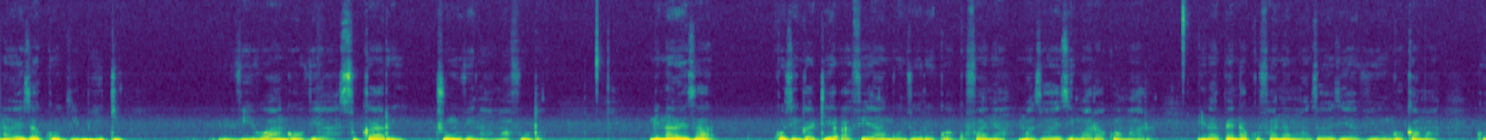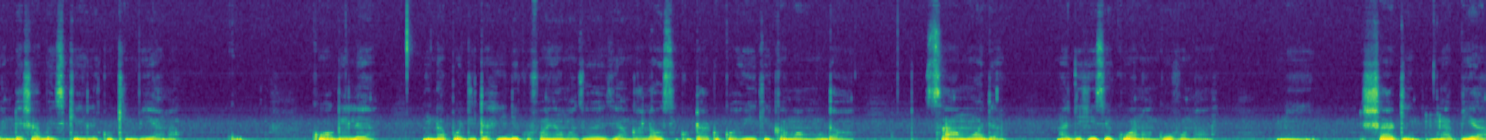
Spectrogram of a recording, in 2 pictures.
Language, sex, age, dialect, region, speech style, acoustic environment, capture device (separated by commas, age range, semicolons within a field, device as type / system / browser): Swahili, male, 18-24, Kenya - Nairobi Sheng-influenced, Kenya, relaxed, silence, desktop / Windows / Chrome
